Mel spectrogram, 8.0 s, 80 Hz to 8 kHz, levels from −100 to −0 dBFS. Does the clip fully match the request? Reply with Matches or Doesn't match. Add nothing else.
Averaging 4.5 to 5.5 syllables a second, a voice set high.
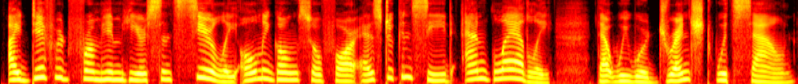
Matches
